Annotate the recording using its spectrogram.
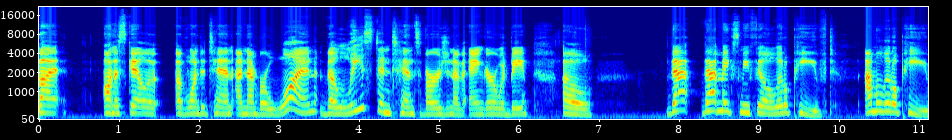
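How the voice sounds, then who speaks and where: A woman speaks with a bright, sharp tone and a fairly high pitch at a moderate pace. Her intonation is lively and her tone animated. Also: very clean recording, silent background. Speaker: life coach. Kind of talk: live stream talk.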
